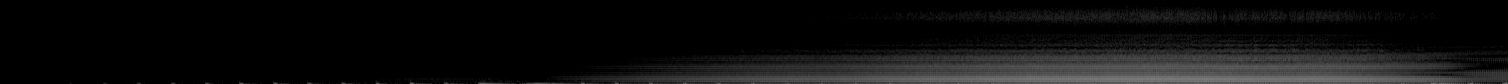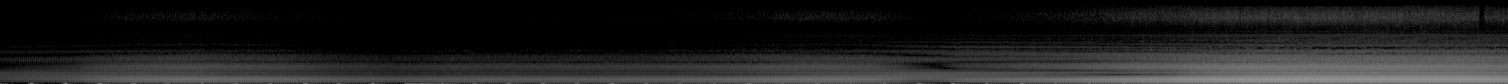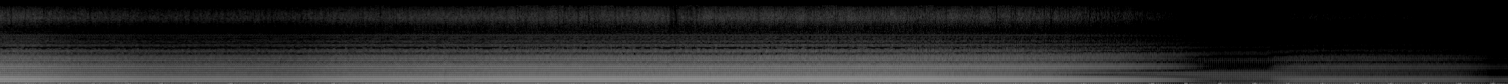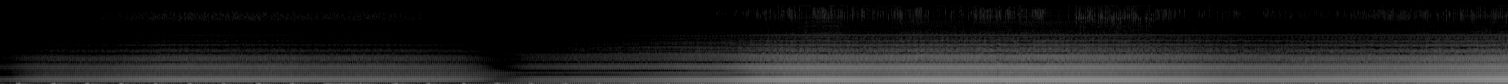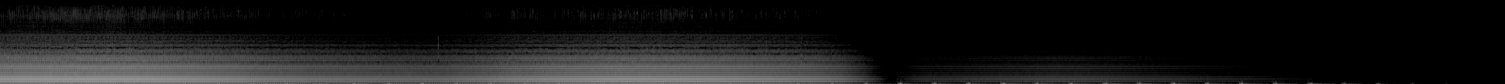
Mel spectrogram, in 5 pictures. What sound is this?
Basement Mains
electronic, experimental, sound-trip, sound-enigma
